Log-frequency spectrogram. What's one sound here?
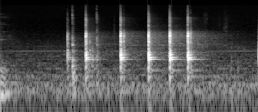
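Metal tools click and tap against a car's underside.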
